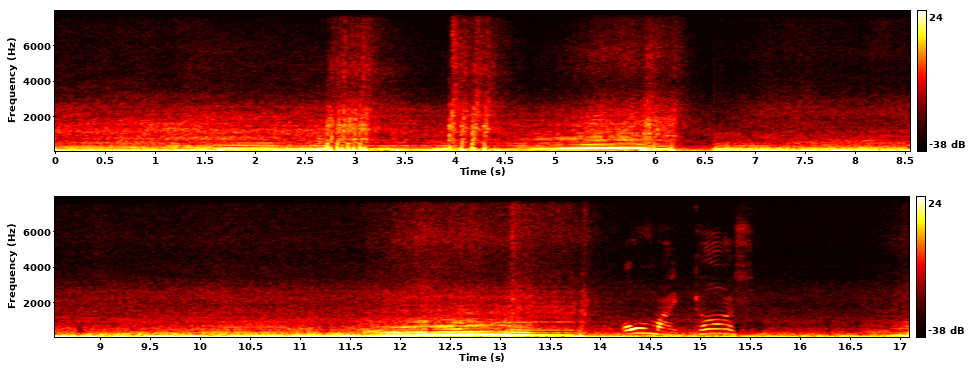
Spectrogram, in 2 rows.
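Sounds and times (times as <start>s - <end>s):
car engine accelerating hard: 0.0s - 14.2s.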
